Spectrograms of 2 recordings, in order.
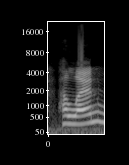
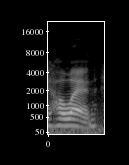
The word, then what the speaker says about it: Helene: The people at the bottom refused to say Helene. They called her Helen, right, and left it at that.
